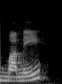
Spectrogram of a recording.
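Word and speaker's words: momme: So it's called mummy, pronounced like, you know, an Egyptian mummy.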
